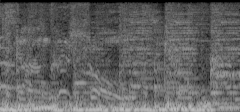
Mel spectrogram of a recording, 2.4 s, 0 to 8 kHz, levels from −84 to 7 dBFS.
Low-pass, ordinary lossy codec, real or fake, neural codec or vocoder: 7.2 kHz; AAC, 48 kbps; real; none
